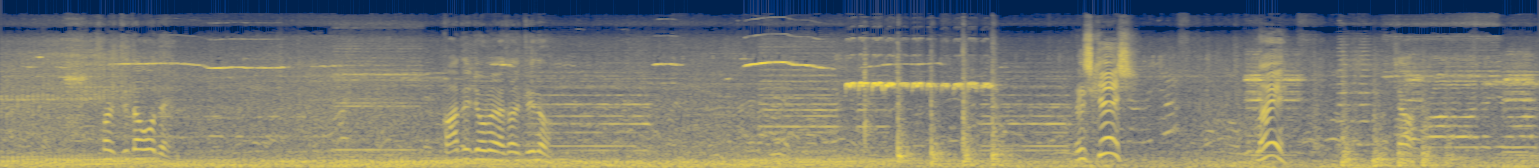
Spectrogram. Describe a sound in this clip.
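Vehicle horns honk now and then.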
